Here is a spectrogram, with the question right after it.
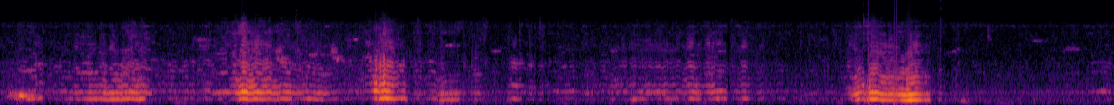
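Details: Honey bees kept for honey at a Gayo apiary, Bener Meriah, Aceh, Indonesia; a continuous low buzzing drone punctuated by loud fly-by surges, strongest near the end.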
